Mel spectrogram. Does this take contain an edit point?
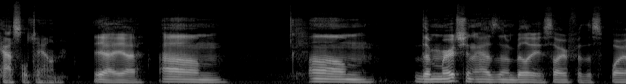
yes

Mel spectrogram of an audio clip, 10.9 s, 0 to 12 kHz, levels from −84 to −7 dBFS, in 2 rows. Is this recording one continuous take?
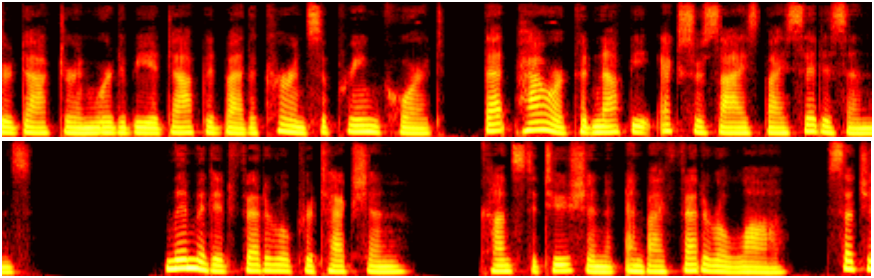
no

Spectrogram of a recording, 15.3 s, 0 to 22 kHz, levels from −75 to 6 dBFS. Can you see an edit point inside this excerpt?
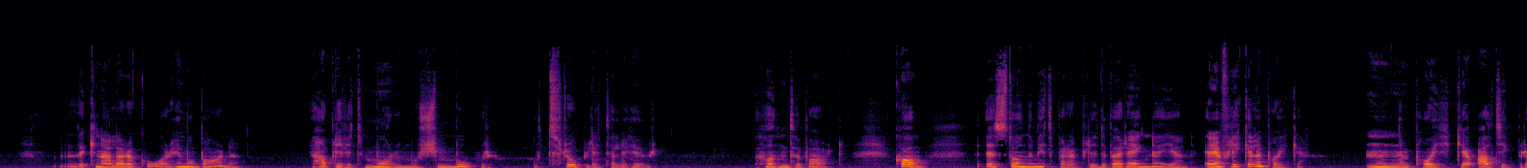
no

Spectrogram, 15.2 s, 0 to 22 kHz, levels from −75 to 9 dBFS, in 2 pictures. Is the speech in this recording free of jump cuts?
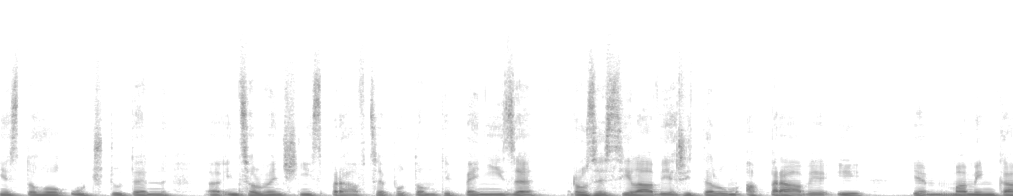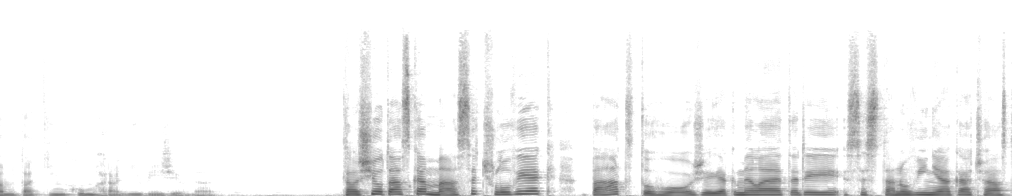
yes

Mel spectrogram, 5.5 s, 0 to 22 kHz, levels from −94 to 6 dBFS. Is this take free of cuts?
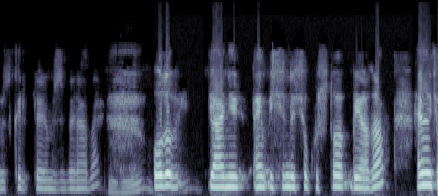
yes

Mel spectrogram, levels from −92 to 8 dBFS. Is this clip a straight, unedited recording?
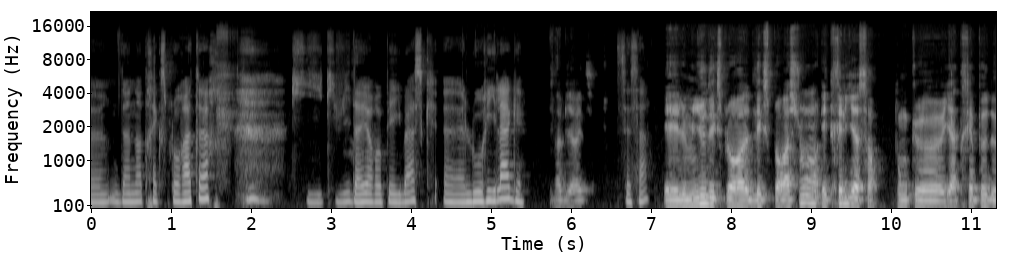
no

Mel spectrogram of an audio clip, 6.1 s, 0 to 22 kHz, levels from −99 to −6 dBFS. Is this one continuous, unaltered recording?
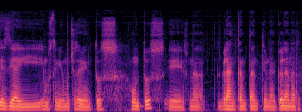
yes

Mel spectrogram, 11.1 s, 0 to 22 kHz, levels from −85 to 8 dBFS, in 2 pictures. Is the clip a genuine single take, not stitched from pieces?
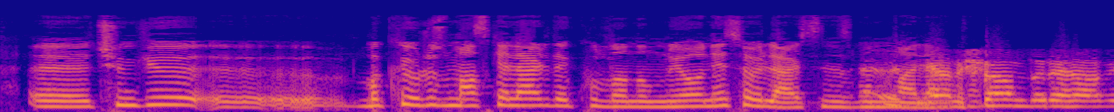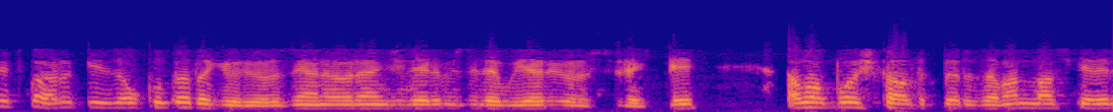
yes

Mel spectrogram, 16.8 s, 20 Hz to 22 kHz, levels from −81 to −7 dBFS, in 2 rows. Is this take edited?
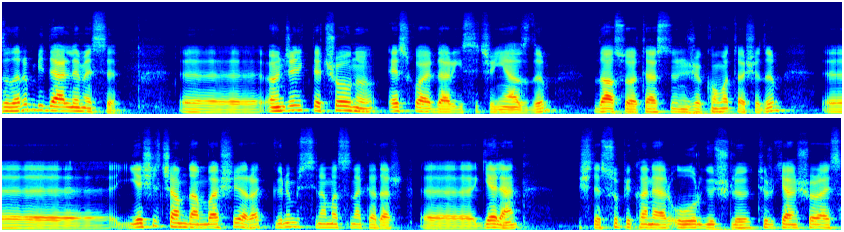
yes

